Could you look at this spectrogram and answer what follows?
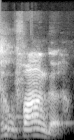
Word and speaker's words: Hufanga: It's Hufanga. Hufanga? Hufanga, probably. Hufanga.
